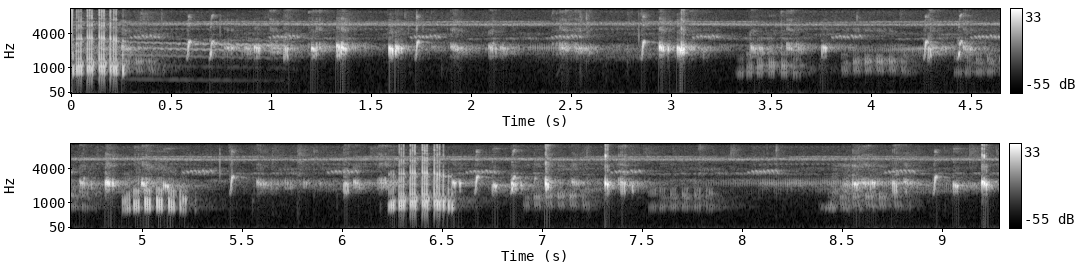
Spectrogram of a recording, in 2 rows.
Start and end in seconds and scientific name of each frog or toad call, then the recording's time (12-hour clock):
0.2	1.3	Physalaemus albonotatus
0.5	9.2	Leptodactylus podicipinus
0.5	9.2	Pithecopus azureus
3.2	9.2	Phyllomedusa sauvagii
12:00am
